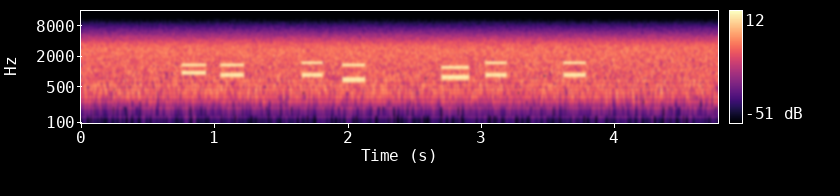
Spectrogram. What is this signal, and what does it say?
DTMF, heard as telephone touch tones, dialled by hand, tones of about 200 ms, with radio hiss. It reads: 08 92 49 9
